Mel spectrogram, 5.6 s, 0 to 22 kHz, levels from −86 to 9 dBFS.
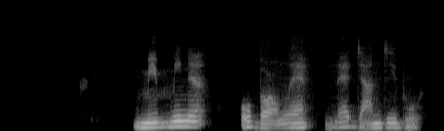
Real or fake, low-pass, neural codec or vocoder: fake; 7.2 kHz; codec, 16 kHz, 0.5 kbps, X-Codec, HuBERT features, trained on LibriSpeech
